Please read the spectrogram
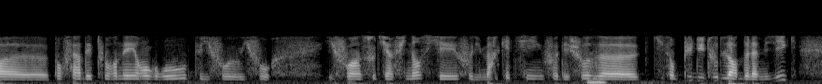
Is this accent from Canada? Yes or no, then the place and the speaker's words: no; south of France, France; also born or lived in Versailles; je ne suis pas Versaillais. C'est un bruit qui court, mais c'est pas vrai. Je suis né à Versailles, mais j'ai grandi dans le sud de la France.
